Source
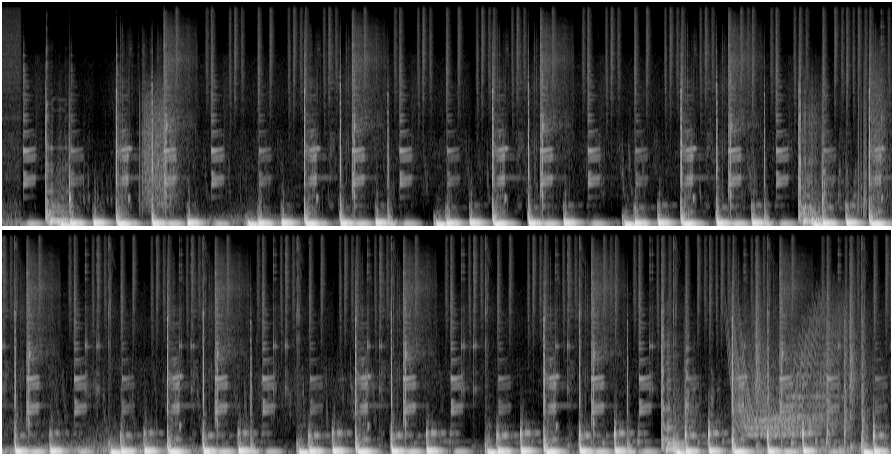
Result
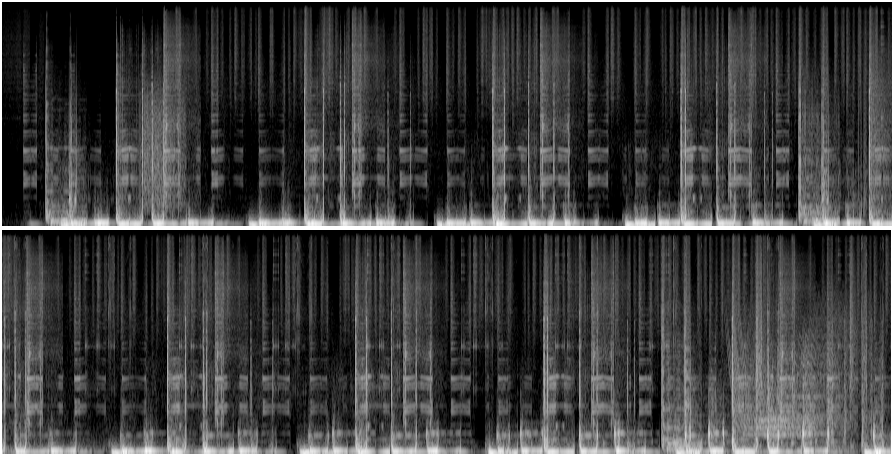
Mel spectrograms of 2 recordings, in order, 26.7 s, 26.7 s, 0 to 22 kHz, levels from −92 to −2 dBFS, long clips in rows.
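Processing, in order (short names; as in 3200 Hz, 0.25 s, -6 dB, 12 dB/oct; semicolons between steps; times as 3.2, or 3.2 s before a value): reverse delay 0.213 s, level -3 dB; three-band expander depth 100%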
